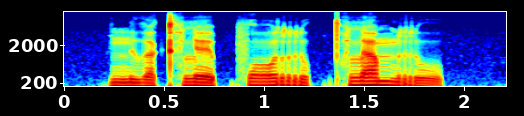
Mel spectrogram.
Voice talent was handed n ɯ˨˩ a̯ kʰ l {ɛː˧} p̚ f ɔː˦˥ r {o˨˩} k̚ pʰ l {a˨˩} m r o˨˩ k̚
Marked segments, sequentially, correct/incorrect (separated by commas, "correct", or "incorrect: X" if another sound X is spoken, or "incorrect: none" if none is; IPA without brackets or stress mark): incorrect: ɛː˨˩, correct, incorrect: a˥˩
